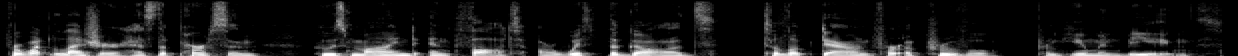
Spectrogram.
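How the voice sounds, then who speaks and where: A man with a fairly low voice reads a scripted, old-fashioned philosophical text. His delivery is formal and carefully measured, with emphatic phrasing. The pitch rises and falls widely as he moves through long sentences. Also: animated, a little mellow. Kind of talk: scripted audiobook-style reading of an archaic philosophical translation.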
